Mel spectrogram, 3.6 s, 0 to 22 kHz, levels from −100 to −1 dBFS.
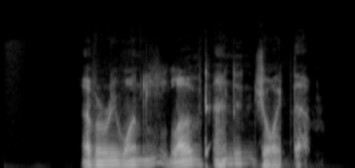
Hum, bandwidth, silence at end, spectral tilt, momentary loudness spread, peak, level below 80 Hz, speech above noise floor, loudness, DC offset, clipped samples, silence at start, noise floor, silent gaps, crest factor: none; 7 kHz; 0.45 s; -8 dB/octave; 9 LU; -20 dBFS; -60 dBFS; over 51 dB; -40 LUFS; under 0.1%; under 0.1%; 0.8 s; under -90 dBFS; none; 20 dB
